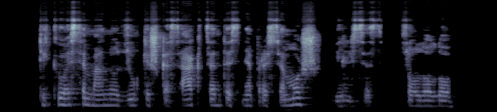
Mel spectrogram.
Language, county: Lithuanian, Panevėžys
